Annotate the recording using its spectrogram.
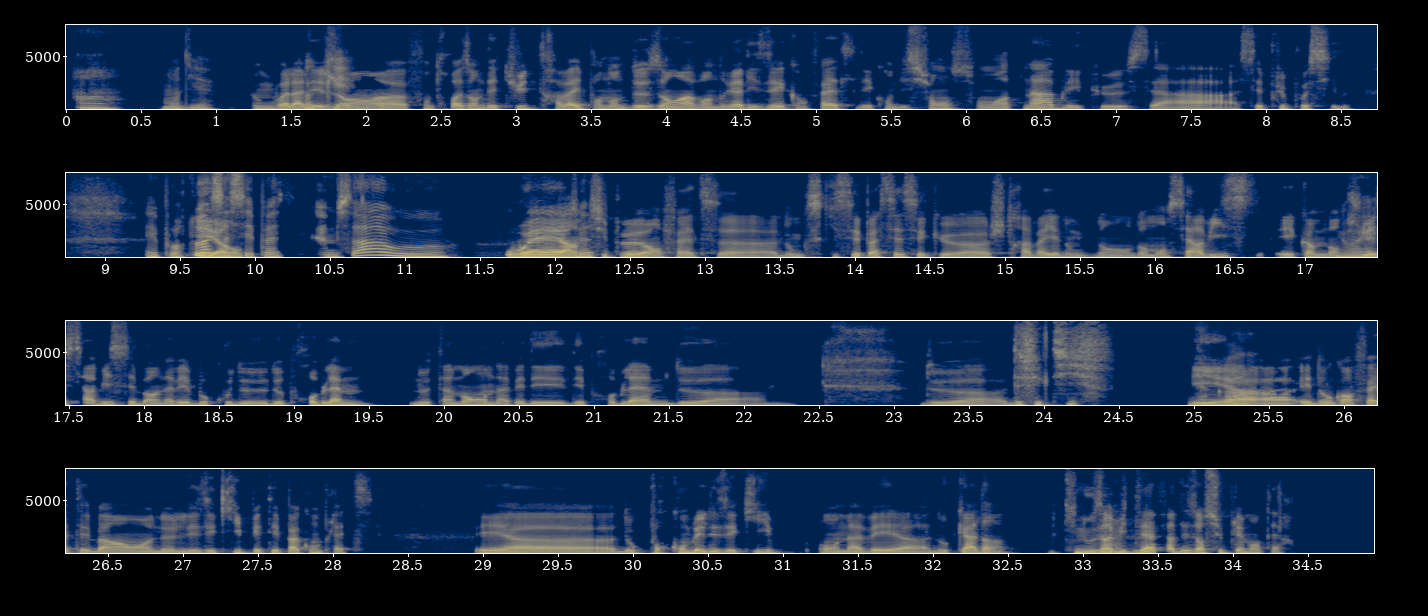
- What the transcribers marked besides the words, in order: other background noise; stressed: "d'effectifs"; stressed: "cadres"
- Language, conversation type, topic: French, podcast, Comment savoir quand il est temps de quitter son travail ?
